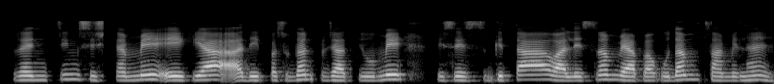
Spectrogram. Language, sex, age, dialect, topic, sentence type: Hindi, female, 18-24, Awadhi Bundeli, agriculture, statement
